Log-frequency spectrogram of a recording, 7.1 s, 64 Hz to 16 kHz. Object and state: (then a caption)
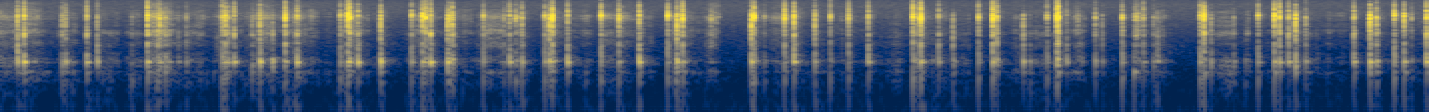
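Empty plastic party cup. Long nails tap rapidly on the outside of an empty red disposable plastic party cup, its hollow open end facing the mic. About 43 short, crisp clicks form an uneven run, each carrying a faint hollow plastic ring around 750 Hz and dying away almost instantly.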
